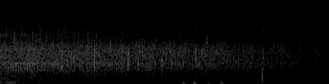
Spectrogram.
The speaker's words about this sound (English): Now give God hand claps of praise and let's go to the Word of God.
